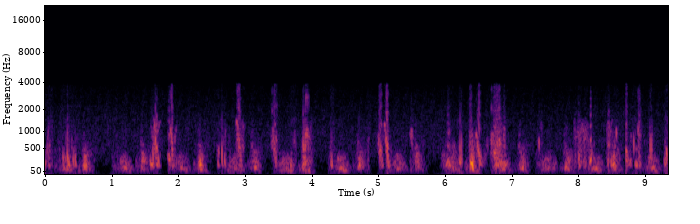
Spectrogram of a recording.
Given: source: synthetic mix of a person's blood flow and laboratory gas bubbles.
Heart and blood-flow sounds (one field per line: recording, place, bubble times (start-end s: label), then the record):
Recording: Doppler ultrasound of blood flow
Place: precordium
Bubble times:
0.00-0.12 s: bubbles
0.23-0.50 s: bubbles
1.55-1.75 s: bubbles
1.83-1.98 s: bubbles
2.56-2.74 s: bubbles
2.84-3.01 s: bubbles
3.38-3.50 s: bubbles
3.67-3.78 s: bubbles
3.84-4.03 s: bubbles
4.27-4.34 s: bubbles
4.83-4.88 s: bubbles
4.99-5.20 s: bubbles
5.47-5.54 s: bubbles
5.95-6.27 s: bubbles
6.35-6.95 s: bubbles
7.38-7.47 s: bubbles
7.92-8.25 s: bubbles
8.42-8.61 s: bubbles
8.71-8.96 s: bubbles
9.04-9.15 s: bubbles
9.28-9.36 s: bubbles
From the record:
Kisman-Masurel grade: 232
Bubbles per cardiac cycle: several, 3 to 8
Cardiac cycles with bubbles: 50 to 99%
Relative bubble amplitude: moderate (0.250 to 0.450)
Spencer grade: 3 (all of the cardiac periods contain showers or single bubble signals, but not dominating or overriding the cardiac motion signals)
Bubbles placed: anywhere in the cardiac cycle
